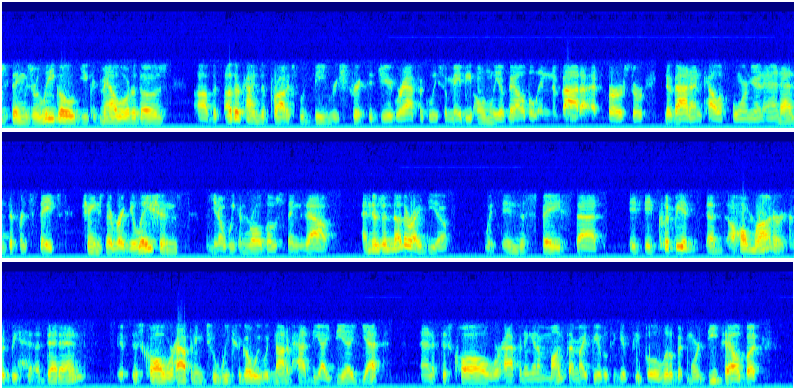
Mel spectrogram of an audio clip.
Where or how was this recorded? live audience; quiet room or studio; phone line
phone line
